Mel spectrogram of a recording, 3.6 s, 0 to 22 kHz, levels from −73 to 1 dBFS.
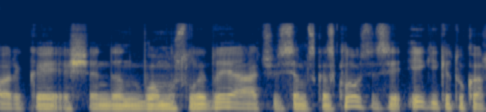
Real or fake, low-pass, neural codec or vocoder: real; 9.9 kHz; none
